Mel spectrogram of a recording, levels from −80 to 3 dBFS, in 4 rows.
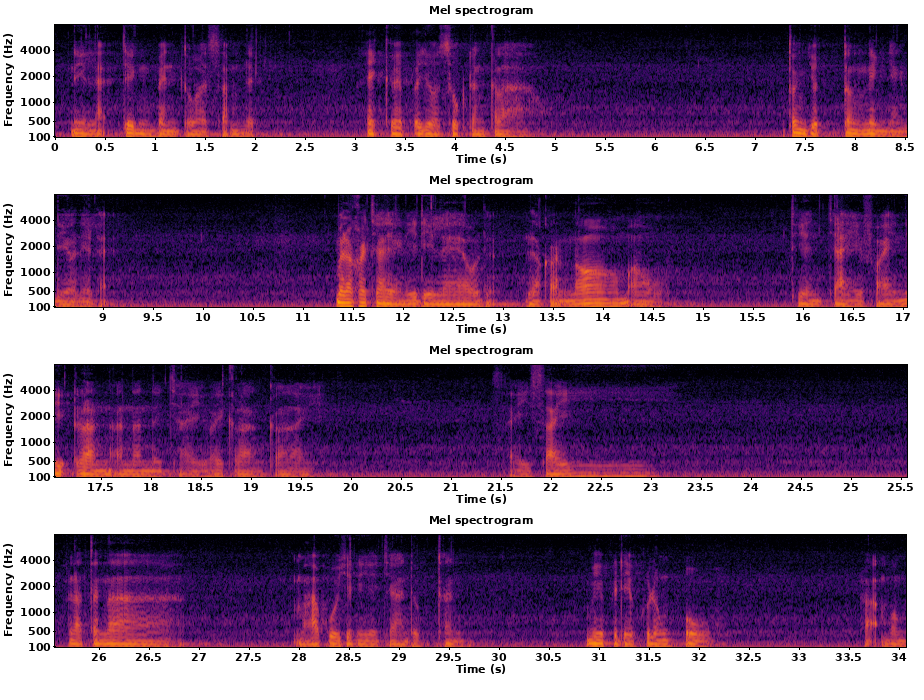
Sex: male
